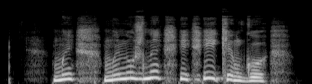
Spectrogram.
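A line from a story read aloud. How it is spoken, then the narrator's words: Unrestrained squeak. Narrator (Russian): пропищал Беззубик, забыв о сдержанности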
